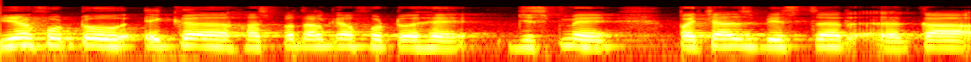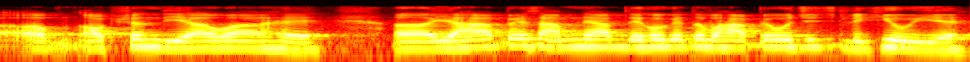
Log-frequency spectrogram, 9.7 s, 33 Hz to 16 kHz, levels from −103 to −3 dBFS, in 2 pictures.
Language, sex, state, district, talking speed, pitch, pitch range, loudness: Hindi, male, Chhattisgarh, Sukma, 175 wpm, 155 Hz, 145-160 Hz, -14 LUFS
